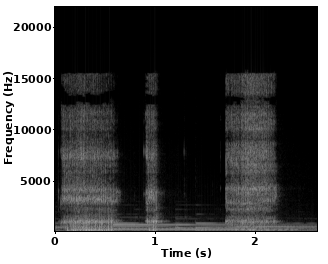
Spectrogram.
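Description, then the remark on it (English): A man snores loudly: a long, rasping snore, a brief snort, then another long, rough snore, with a low droning tone underneath. “So one stranger snored and the other sang.”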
